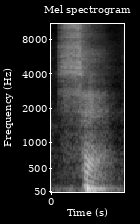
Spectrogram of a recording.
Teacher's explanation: स, बिल्कुल बारीक पतली लाइन में से बाहर निकलना पड़ता है इन वर्णों को। देखो स है, स है, बिल्कुल पतली लाइन में से इनको बाहर निकलना होता है, इसलिए इन्हें संघर्षी व्यंजन कहा जाता है।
